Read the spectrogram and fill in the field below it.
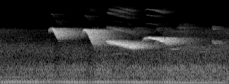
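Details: Green-winged saltator of the Paraguayan type singing one short phrase of loud, clear whistled notes. Each note slides steeply downward, and the last is drawn out and wavering, over a faint steady low hum.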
